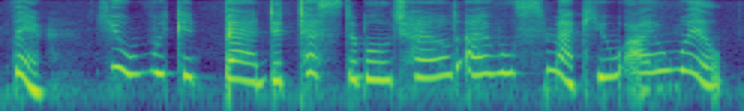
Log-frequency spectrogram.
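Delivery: very high-pitched flustered threat; high-voiced tirade without extra volume; helpless, excited scolding. A narrator's reading. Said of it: "quite so helplessly and excitedly".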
